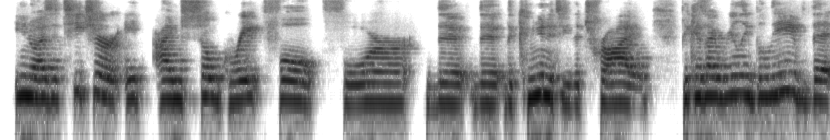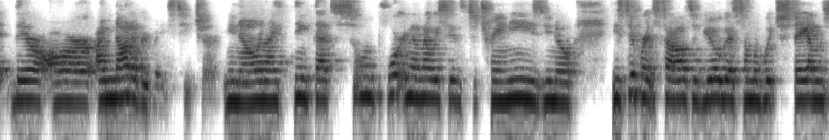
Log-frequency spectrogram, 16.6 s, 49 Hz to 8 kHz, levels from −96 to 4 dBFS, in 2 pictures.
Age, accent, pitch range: 20-39, American, 205-240 Hz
